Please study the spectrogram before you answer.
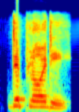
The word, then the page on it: diploidy: Indian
